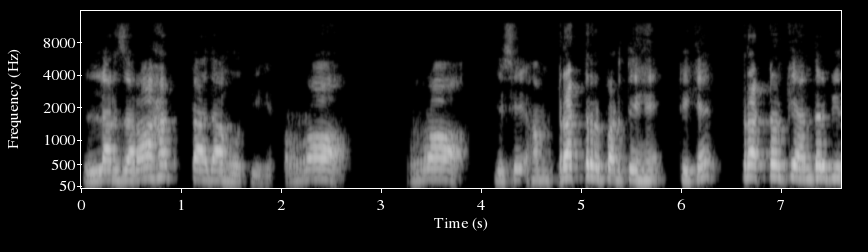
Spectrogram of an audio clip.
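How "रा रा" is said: रा with a light tongue trill. Shown as a demonstration. Teacher demonstrating a slight tongue tremble on रा. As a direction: roll the r in रा a little. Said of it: "रा अदा करते वक्त थोड़ी सी जबान में कपकपाहट".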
